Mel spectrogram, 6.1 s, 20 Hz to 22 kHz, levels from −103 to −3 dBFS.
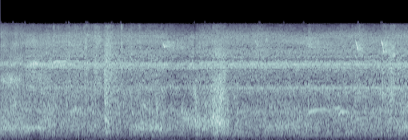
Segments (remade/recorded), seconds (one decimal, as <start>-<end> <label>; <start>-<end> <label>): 0.0-0.6 remade; 0.6-2.5 recorded; 2.5-3.0 remade; 3.0-6.1 recorded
